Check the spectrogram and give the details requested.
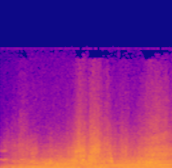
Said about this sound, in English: They drive up the grassy slope.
